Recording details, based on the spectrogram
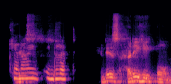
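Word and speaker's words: हरिः ॐ: The Visarga must be pronounced, not Hari Om. Visarga should not be cut. Harihi Om. Yeah, that's the right way. People say Hari Om, that is not correct.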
